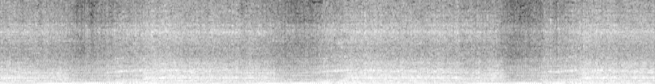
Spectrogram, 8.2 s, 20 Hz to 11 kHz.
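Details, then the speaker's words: 1987 Toro CCR 2000 snow blower two-stroke, in the cold, with a new replacement carburetor: steady high buzzing with slightly hunting pitch, runs only on choke, sounds very lean; turning the jet in or out changes nothing. "Yeah, running real lean. It only runs on choke. I'm turning the jet in and nothing."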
